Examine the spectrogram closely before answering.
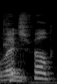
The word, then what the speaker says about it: Litchfield: Litchfield? Yeah, Litchfield, Kentucky.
